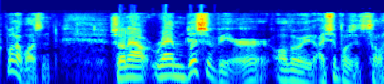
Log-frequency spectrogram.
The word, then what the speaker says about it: remdesivir: If I say remdesivir to you, I don't even know if I'm saying it correctly. – Yeah, you are. – Am I? – Yeah. – Okay, so if I say remdesivir to you, and I can't remember how to say the other one, hydroxychloroquine? – Yeah, hydroxychloroquine.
